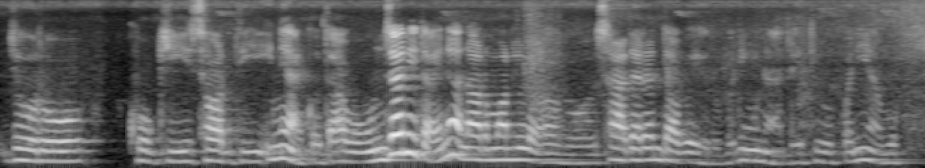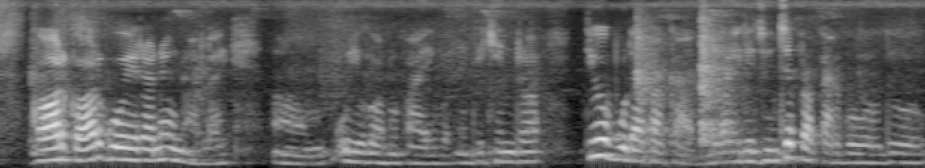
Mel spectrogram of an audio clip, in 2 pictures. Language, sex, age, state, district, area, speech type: Nepali, female, 30-45, West Bengal, Kalimpong, rural, spontaneous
